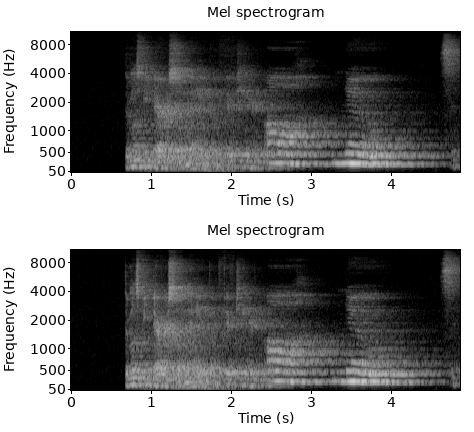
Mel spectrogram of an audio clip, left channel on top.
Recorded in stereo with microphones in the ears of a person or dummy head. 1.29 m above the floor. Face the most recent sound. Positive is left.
turn(degrees=35)  # may be behind; listen again after turning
